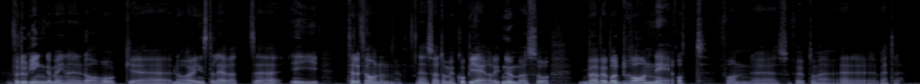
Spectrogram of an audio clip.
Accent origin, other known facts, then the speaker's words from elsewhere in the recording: Skåne, Sweden; jag är skåning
